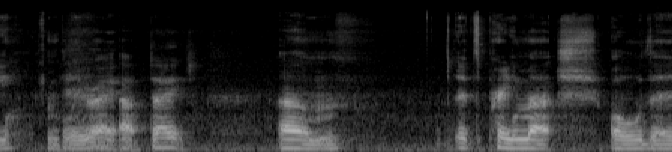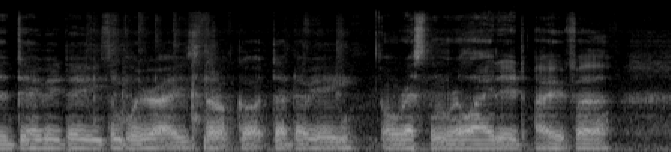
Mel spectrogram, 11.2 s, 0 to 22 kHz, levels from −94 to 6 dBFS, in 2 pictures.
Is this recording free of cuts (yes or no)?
yes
